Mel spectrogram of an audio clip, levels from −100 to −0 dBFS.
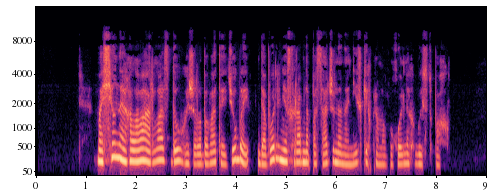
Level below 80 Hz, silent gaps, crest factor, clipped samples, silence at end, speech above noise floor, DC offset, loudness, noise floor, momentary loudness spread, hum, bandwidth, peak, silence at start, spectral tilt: -62 dBFS; none; 16 dB; under 0.1%; 0.8 s; 62 dB; under 0.1%; -17 LUFS; -79 dBFS; 14 LU; none; 9.6 kHz; -2 dBFS; 1.25 s; -5 dB/octave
